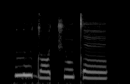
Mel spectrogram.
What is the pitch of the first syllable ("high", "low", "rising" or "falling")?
high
